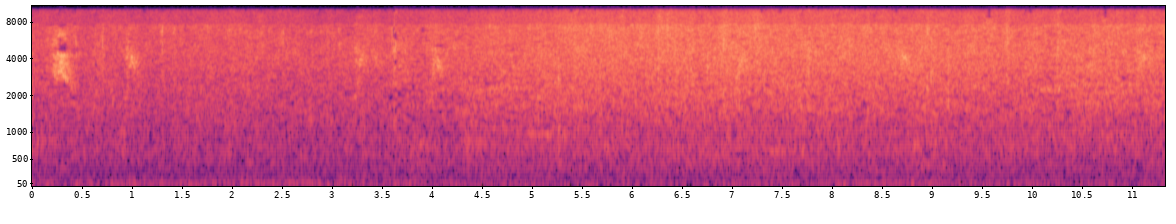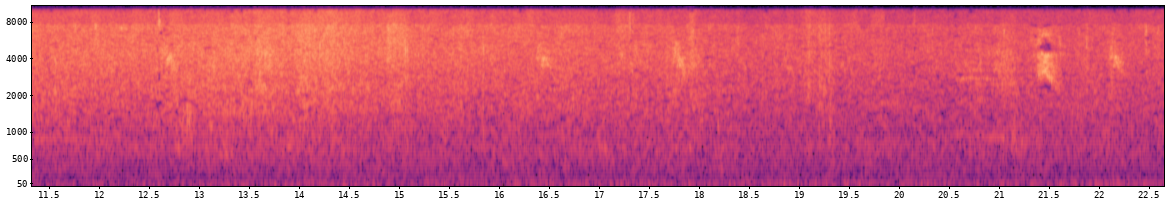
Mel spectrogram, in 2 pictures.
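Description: Outdoor nature ambience: a steady hiss with scattered short high bird chirps.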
